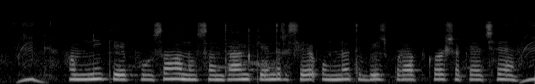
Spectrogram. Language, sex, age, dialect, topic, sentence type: Magahi, female, 31-35, Western, agriculture, question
